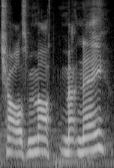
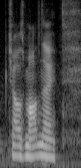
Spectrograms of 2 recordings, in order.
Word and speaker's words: Charles Martinet: Terranium says, it is a crime that Charles Martinet, how do you say that name? Charles Martinet, isn't doing the characters.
